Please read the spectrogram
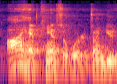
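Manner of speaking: usual speaking voice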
